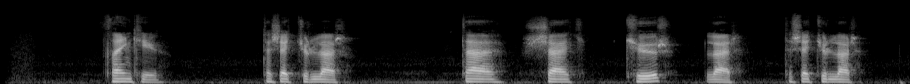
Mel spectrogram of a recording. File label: Thank you Təşəkkürlər, azerbaijani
